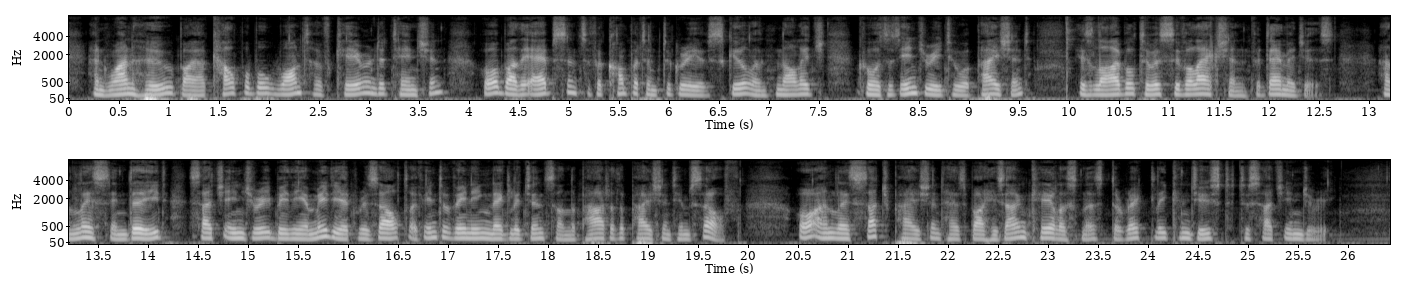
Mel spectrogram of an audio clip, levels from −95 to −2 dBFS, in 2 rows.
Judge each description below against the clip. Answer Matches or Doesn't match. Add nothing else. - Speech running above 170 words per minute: Doesn't match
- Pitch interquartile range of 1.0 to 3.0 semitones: Matches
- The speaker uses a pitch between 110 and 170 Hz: Matches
